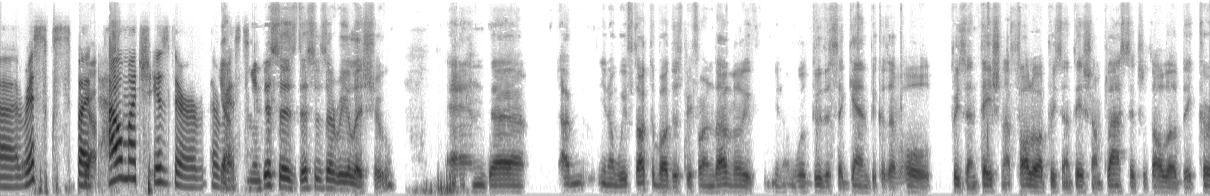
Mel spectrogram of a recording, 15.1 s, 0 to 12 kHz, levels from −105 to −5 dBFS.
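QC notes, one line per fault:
No audible faults found anywhere in this audio.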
